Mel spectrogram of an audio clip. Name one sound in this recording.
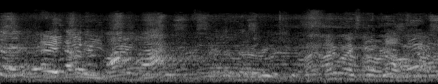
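A crowd of people chatter and call out nearby.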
